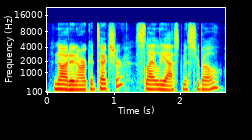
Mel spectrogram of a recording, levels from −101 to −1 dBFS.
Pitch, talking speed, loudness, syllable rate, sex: 200 Hz, 155 wpm, -17 LUFS, 5.7 syllables/s, female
